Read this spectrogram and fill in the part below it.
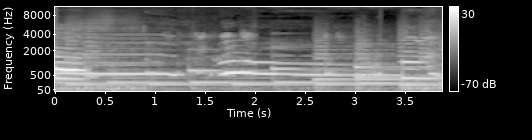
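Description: Several dogs howl in long, wavering, overlapping tones, rising and falling together for a few seconds without any talking.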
